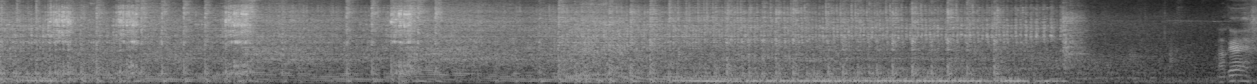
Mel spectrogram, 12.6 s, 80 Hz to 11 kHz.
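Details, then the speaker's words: Suzuki Bravo (RC100) two-stroke after carburetor service and combustion-chamber cleaning starts easily and revs freely, but a rough uneven rattle follows engine speed: worn connecting rod needing replacement, not yet replaced; piston may be replaced too. "Namun di sini ada kekurangan ya teman-teman. Ada suara stang seher ya. Stang sehernya sudah bunyi, kemerotak ya."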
